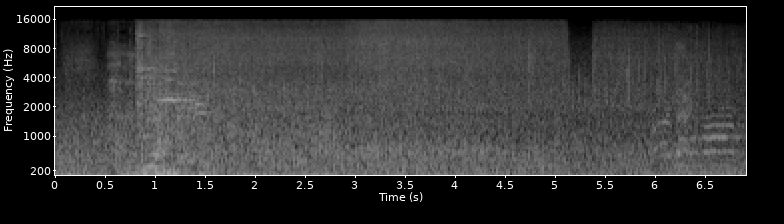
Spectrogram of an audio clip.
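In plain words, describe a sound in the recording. Water gushes hard from a burst hydrant.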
